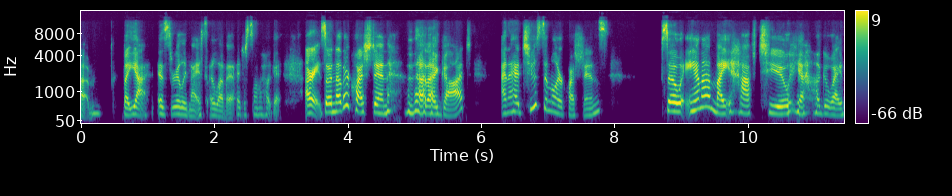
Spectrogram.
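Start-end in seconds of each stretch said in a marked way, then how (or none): 3.6-11.5 short of breath, winded, still recovering breath. Answering viewer questions right after dancing; out of breath. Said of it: "I'm like totally winded right now".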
